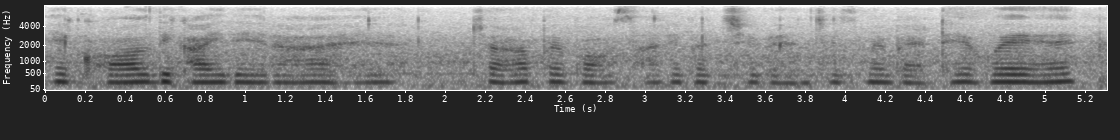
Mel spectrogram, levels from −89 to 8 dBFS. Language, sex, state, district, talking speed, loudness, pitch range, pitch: Hindi, female, Chandigarh, Chandigarh, 180 wpm, -19 LUFS, 215-225 Hz, 220 Hz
